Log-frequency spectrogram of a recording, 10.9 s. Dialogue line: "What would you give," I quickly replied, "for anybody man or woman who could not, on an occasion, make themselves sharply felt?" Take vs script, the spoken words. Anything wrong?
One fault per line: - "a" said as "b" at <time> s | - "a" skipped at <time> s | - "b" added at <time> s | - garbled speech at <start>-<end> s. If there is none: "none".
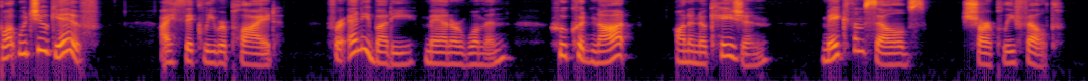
- "quickly" said as "thickly" at 1.8 s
